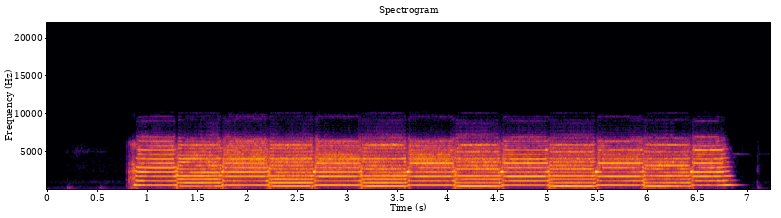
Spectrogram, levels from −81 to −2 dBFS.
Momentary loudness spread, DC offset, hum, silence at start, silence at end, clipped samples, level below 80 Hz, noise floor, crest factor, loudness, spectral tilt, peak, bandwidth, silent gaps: 2 LU; under 0.1%; none; 0.8 s; 0.3 s; under 0.1%; -52 dBFS; -62 dBFS; 12 dB; -14 LUFS; 0.5 dB/octave; -4 dBFS; 10 kHz; none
